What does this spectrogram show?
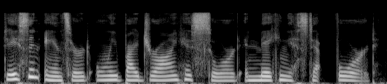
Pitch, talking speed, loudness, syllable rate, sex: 195 Hz, 185 wpm, -17 LUFS, 5.3 syllables/s, female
